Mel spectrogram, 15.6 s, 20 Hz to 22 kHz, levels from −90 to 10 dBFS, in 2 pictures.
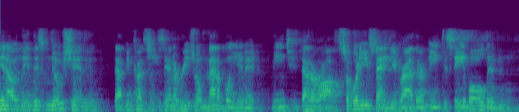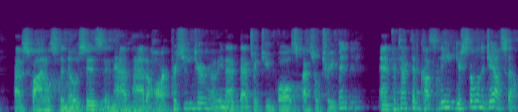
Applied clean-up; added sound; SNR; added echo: neural mask model DeepFilterNet 3.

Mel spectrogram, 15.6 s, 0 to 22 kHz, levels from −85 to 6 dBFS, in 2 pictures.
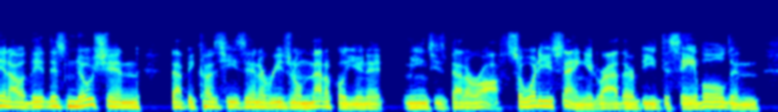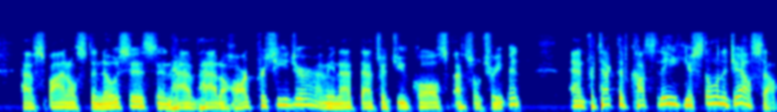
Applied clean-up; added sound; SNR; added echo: none; none; none; none.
